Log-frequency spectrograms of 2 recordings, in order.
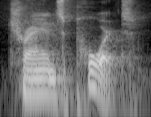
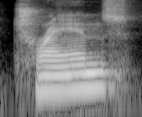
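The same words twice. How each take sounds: First: Said in the usual way. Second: "Transport" called out high and loud; modelled word. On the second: Shown as a demonstration. Teacher leading the class chant, "Transport" called out. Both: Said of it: "Let's go".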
